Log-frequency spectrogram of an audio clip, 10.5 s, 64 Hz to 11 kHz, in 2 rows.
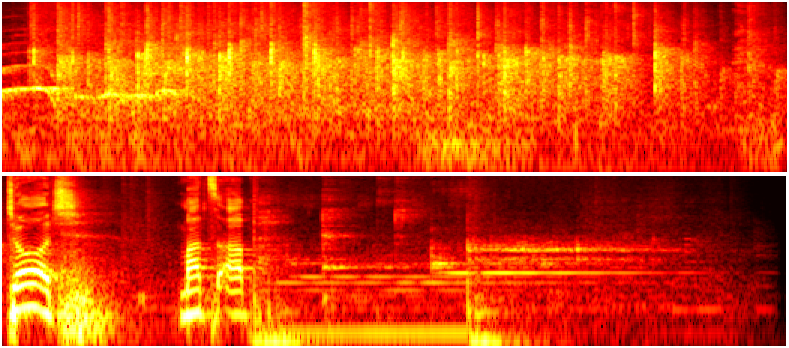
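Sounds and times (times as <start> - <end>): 
audience applause: 0.0 - 5.3
speech: 5.3 - 7.1.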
